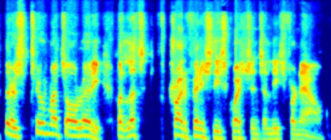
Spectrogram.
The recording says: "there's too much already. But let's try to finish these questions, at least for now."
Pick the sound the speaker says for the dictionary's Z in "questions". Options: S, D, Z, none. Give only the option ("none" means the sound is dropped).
Z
